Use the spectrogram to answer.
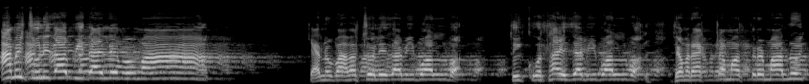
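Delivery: loud, soaring sermon chant, high and ringing; full-force preaching. Acted. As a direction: preach it out to the whole crowd.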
